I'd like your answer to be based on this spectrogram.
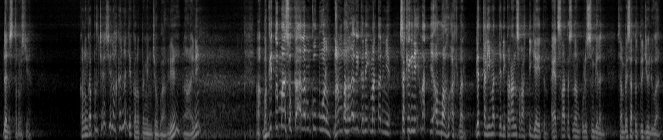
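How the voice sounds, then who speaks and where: Male preacher, high and very lively, bright voice, sermon in a reverberant large hall. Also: fast, slightly rough. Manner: animated, asks the audience rhetorical questions, chuckles; quotes scripture in Arabic. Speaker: Islamic preacher. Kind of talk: sermon to a live audience.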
